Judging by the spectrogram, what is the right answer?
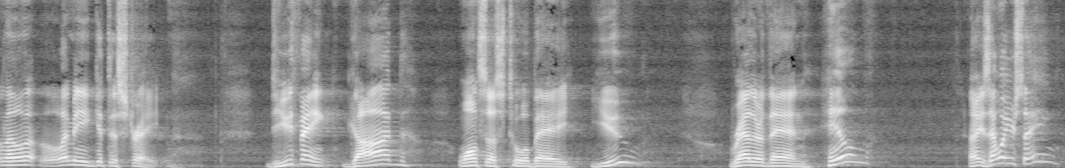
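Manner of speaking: openly sarcastic, swooping tone. Retelling the apostle Peter answering the council: imitating Peter's sarcasm. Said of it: "you could just hear the sarcasm in this".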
